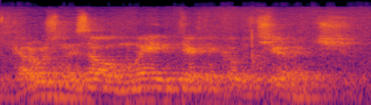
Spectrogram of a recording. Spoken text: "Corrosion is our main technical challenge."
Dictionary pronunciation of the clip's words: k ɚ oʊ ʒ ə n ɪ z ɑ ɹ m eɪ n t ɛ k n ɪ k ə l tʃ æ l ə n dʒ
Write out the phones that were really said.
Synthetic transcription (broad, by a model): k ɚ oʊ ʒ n ɪ z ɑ l m eɪ n t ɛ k n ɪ k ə l tʃ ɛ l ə n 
